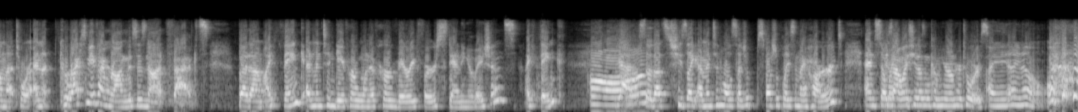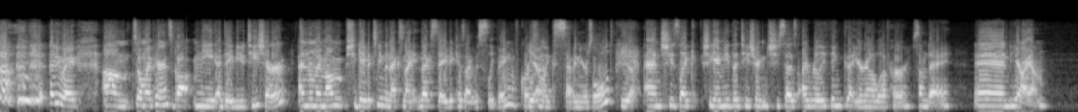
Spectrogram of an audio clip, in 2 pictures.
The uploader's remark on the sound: P.S we know the audio is brutal, we have fixed it for future episodes.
